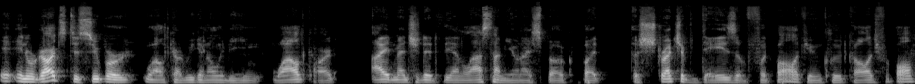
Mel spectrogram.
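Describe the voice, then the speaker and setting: A man with an American accent and a plain, everyday voice speaks at a fairly quick pace with a fairly low pitch. His pitch variation is ordinary, his loudness swings widely, and the recording is very clean with a silent background. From Southern California. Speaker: sports podcast co-host. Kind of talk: casual chat.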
